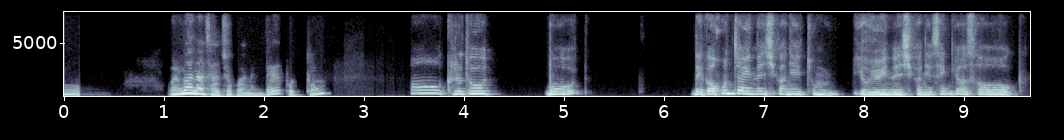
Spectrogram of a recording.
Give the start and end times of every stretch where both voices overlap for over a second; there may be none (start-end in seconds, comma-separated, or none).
none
